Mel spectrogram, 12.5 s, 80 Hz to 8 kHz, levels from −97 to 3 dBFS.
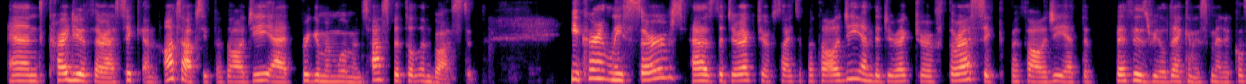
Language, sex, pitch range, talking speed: English, female, 185-235 Hz, 155 wpm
